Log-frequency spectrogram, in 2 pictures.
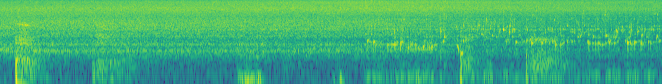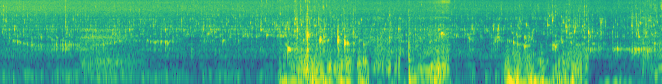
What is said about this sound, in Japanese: お客様、頭浸浴というのは額のあたりからお湯を流して髪の毛をお湯に浸すというものです。このお湯にこちらの炭酸タブレットを入れることにより、しなやかな髪になります。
